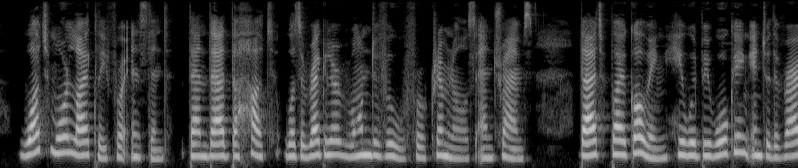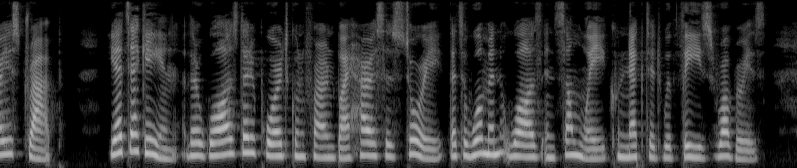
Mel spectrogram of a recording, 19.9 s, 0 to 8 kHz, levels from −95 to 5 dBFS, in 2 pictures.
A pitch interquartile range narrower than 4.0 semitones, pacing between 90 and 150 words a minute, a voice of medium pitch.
No: average, 3.6 semitones; average, 145 wpm; high, 215 Hz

